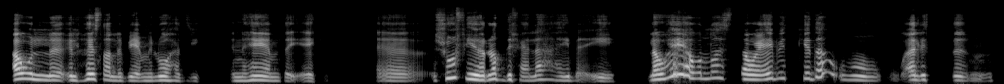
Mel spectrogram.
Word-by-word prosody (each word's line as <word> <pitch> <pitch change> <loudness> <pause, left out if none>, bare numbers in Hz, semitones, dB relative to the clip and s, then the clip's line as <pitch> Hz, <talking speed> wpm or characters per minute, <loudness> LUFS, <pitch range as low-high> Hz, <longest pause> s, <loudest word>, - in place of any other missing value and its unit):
أو 255 +1 +8
ال 210 -4 +2
الهيصة 195 +4 +2
اللي 175 -2 -3
بيعملُوها 175 +1 -1
دي 160 0 -21 0.3
إن 170 0 -5
هي 195 0 +2
مضايقاكِ، 390 - -8 0.6
آآ 165 -1 -8
شوفي 250 - +5
رَدّ 220 0 +1
فعلها 210 +1 -6
هيبقى 185 -1 -7
إيه، 150 -3 -9 0.3
لو 225 +3 +6
هي 440 - +5
والله 275 +2 -2
استوعبت 260 -1 +1
كده، 275 +5 -1
و 190 -4 -4
وقالت 210 0 -2 0.2
م 175 -4 -7
205 Hz, 135 wpm, -23 LUFS, 180-250 Hz, 0.6 s, أو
